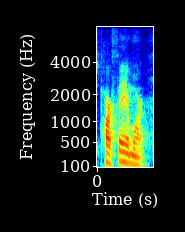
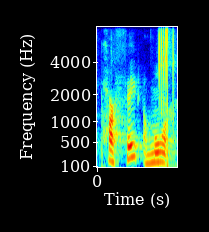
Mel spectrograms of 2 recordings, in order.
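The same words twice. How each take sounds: First: The name is said with a French pronunciation. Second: The name is said with an anglicized pronunciation. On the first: The speaker calls it right. "It's Parfait Amour" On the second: The speaker calls it wrong. "people are gonna really bust me for that pronunciation"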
